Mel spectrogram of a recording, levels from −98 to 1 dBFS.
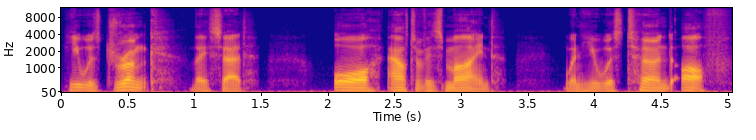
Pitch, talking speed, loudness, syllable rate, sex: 100 Hz, 180 wpm, -19 LUFS, 4.2 syllables/s, male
